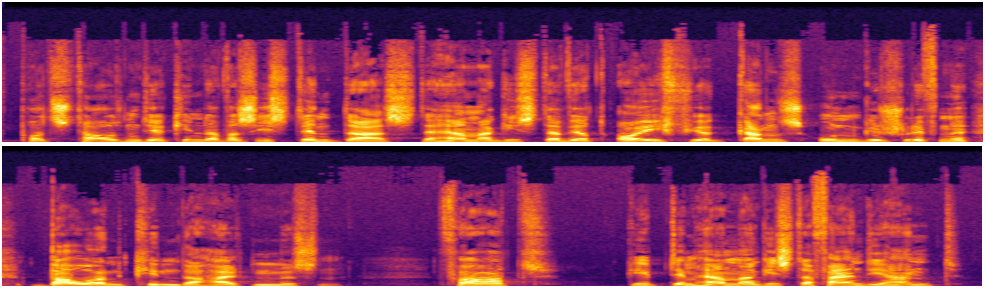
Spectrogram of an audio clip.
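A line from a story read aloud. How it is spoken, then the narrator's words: Angry call. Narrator (German): wurde die Frau von Brakel böse und rief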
